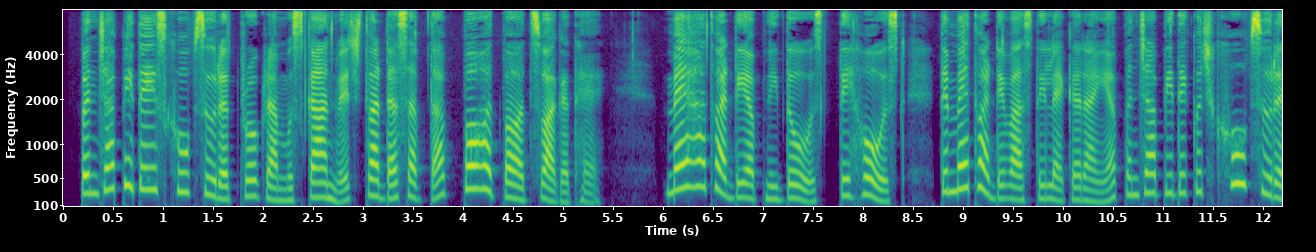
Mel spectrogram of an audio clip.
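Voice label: Punjabi, female, commercial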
